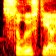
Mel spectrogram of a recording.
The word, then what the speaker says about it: Sallustio: to tell you guys my last name is pronounced celestio and you have to do it with a little bit of italian panache if you shake your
